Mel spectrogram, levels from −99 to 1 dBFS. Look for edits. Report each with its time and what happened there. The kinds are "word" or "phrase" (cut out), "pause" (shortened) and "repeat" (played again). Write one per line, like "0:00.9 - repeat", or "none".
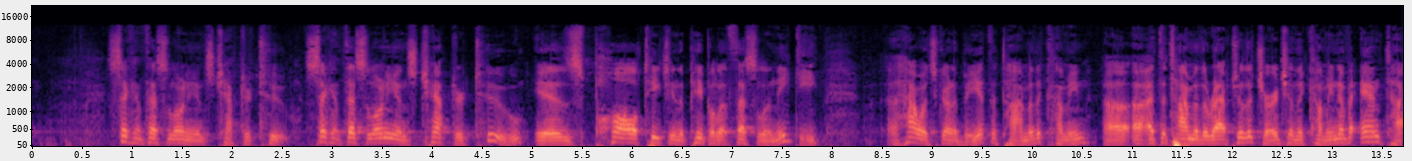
0:02.7 - pause
0:05.0 - pause
0:10.6 - pause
